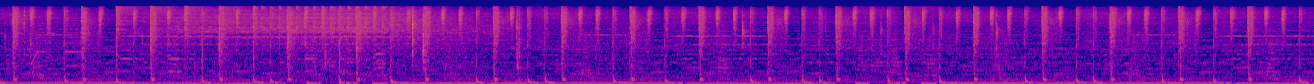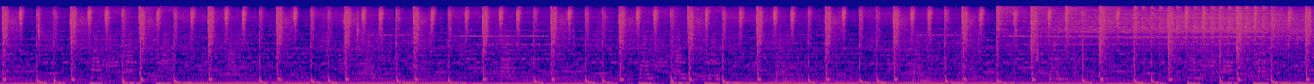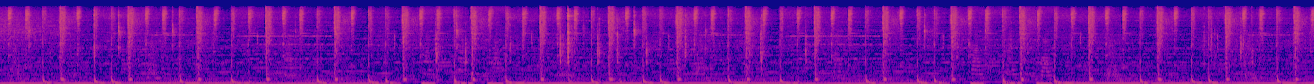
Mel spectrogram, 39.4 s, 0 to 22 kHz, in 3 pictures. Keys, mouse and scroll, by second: 4.2 space, 4.6 click, 4.7 space, 5.4-39.4 drag.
